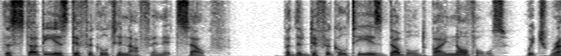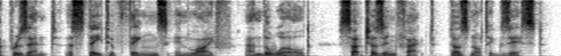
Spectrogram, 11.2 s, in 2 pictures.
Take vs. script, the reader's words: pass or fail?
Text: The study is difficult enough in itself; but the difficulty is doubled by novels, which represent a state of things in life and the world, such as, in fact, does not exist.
pass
